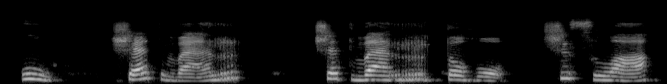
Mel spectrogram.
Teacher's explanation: Наша задача навіть літери рр трохи протягувати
